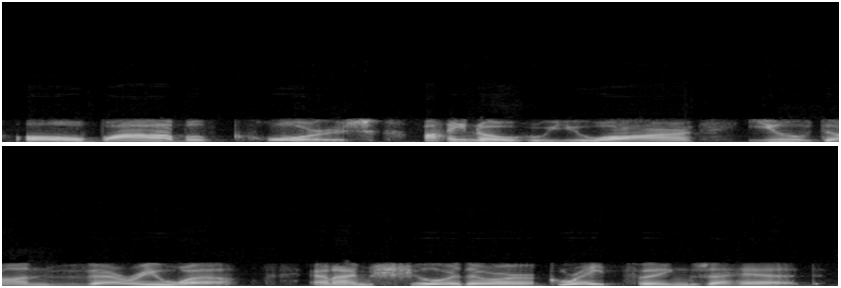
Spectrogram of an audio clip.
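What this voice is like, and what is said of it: Vin Scully impression. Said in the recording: “that's a very, very good Vince Scully impression”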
